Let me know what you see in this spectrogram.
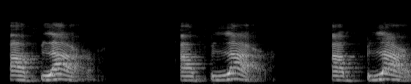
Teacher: if this last letter is not one of these seven then the stress falls on your last syllable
